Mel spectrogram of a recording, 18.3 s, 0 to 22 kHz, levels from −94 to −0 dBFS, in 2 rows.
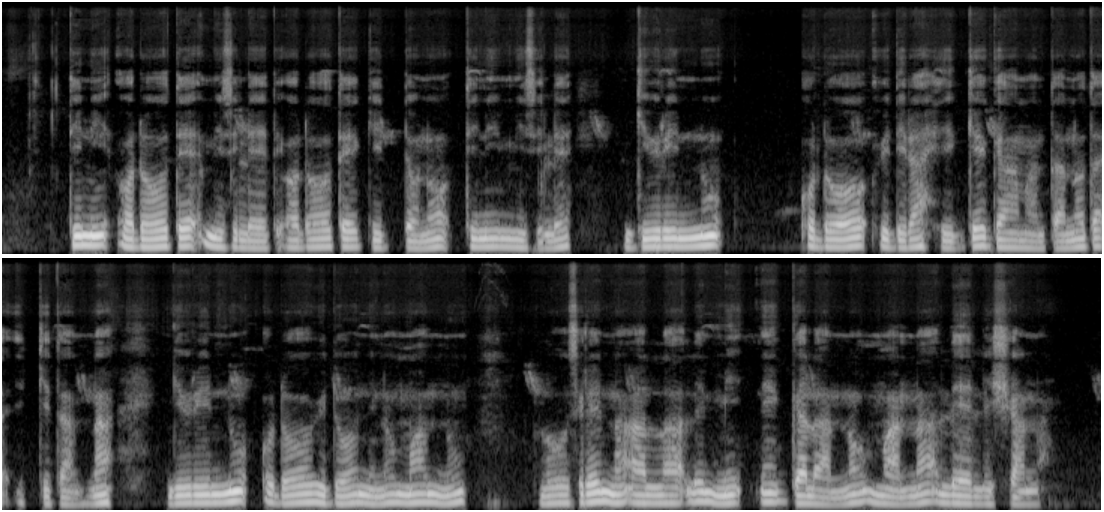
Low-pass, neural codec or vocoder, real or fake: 19.8 kHz; none; real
